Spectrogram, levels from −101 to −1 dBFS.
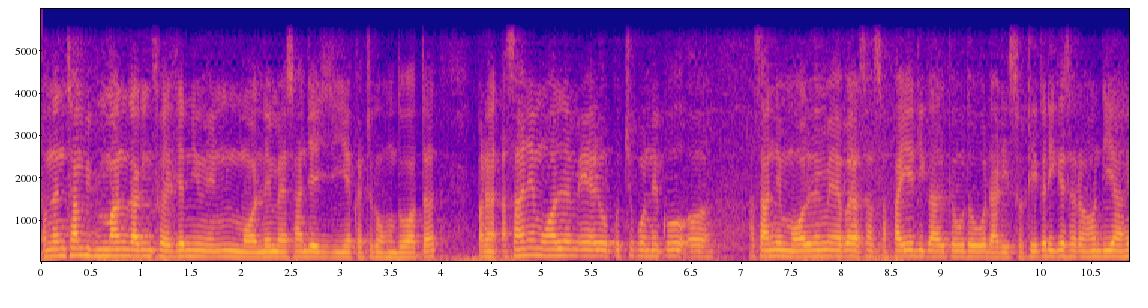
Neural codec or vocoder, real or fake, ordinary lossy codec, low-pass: codec, 16 kHz in and 24 kHz out, 1 kbps, XY-Tokenizer; fake; none; 5.4 kHz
